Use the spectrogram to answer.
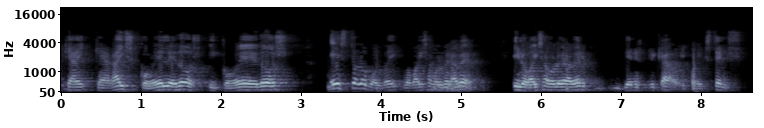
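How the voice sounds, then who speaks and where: A man's voice: medium pitch, warm tone. Guy lecturing in a classroom, chatty and wry, lots of ums, dull lo-fi roomy sound. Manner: chatty, wry asides, many fillers and restarts. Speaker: university lecturer. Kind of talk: informal tutoring lecture.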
